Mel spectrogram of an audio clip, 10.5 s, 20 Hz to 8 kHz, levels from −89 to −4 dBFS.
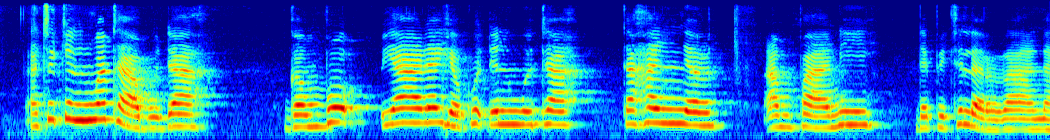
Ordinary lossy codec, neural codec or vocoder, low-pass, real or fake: none; codec, 16 kHz in and 24 kHz out, 2.2 kbps, FireRedTTS-2 codec; 7.2 kHz; fake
